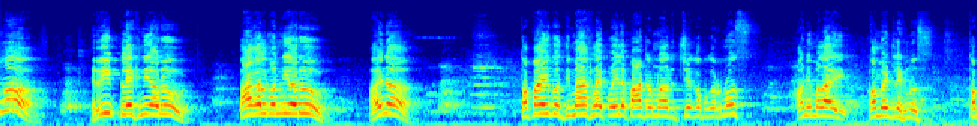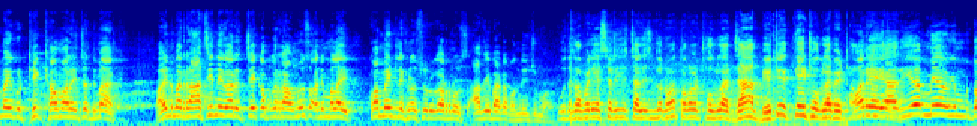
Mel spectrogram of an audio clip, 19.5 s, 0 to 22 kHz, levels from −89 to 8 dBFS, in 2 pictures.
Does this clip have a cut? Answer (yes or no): yes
